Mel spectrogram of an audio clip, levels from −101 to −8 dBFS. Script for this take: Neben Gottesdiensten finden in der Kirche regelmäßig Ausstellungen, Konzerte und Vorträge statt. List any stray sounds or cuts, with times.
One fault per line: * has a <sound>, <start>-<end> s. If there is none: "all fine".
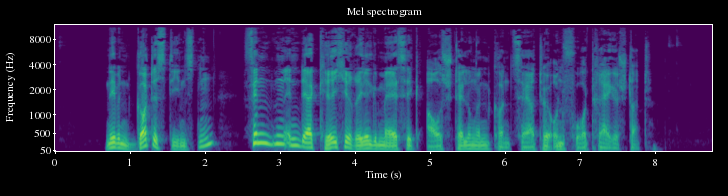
all fine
